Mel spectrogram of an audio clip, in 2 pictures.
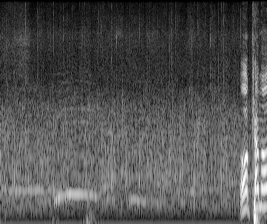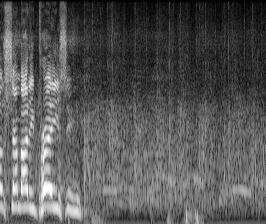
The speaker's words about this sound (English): Oh, come on, somebody clap your hands unto the Lord.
